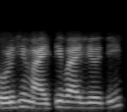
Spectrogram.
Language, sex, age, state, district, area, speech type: Marathi, male, 18-30, Maharashtra, Akola, rural, conversation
